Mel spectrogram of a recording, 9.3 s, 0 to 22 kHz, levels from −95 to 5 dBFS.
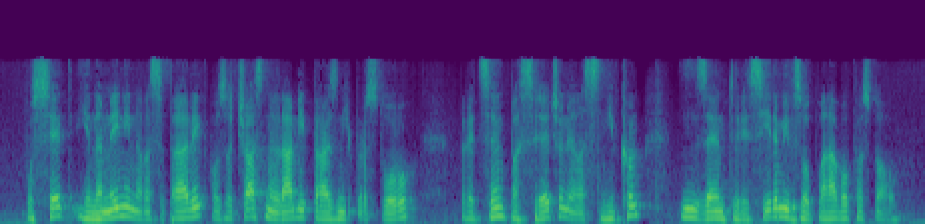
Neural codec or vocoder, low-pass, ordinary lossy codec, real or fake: codec, 16 kHz, 0.5 kbps, X-Codec, HuBERT features, trained on balanced general audio; 7.2 kHz; MP3, 48 kbps; fake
